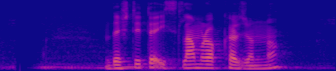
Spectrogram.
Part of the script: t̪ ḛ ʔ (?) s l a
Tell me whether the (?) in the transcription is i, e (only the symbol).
i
